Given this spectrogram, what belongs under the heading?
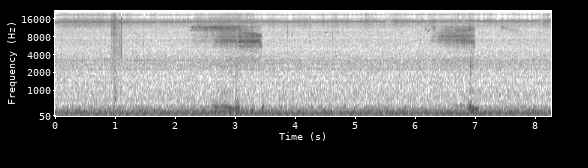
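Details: Sleeping cat snoring and purring: a steady low rumbling purr throughout, with two soft, hissy, whistling snoring breaths.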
